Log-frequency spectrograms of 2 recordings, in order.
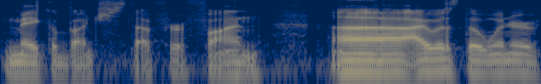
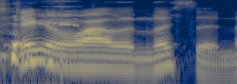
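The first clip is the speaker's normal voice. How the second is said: put-on a light, loud try at an old sage; first stab at the wise old storyteller; Deckard Cain voice; 5 semitones higher, 8 dB louder, faster than usual. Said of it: "I'm Deckard Cain".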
